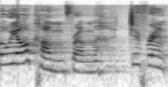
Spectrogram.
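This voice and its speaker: Audible room echo is in the recording. It carries a woman's voice. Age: 60s. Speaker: minister. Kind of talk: sermon. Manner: conversational, with self-corrections.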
